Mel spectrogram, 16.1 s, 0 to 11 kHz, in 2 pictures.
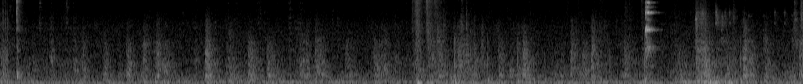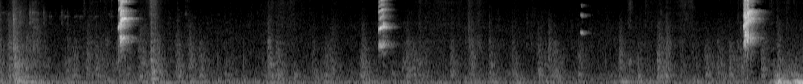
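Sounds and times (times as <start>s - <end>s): lovebirds chirping: 15.5s - 15.7s.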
